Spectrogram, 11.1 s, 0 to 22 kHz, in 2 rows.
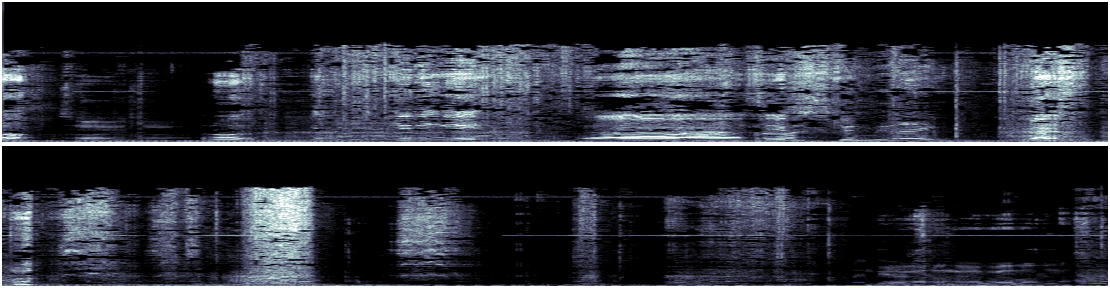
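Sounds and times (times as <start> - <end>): toy truck electric motor running: 5.0 - 7.8
short scrapes: 5.0 - 9.7.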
